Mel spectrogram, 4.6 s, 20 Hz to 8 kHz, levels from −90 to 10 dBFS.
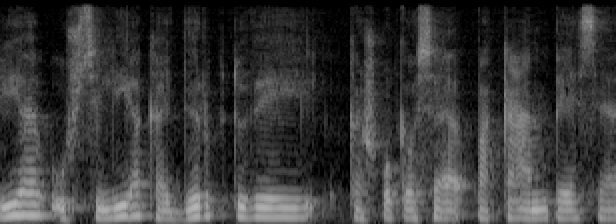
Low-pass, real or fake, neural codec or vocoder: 7.2 kHz; fake; vocoder, 44.1 kHz, 128 mel bands, Pupu-Vocoder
